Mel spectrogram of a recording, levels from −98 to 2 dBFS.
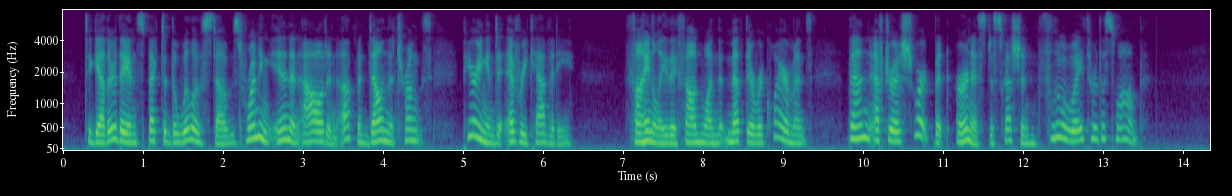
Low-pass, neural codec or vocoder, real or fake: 7.2 kHz; none; real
